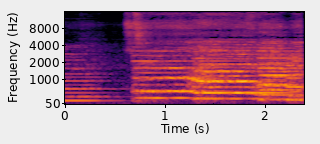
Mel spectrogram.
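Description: A mixed high school choir singing the school alma mater. A held chord fades out about half a second in, and after a short break the voices come back in, fuller and brighter, on new notes.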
